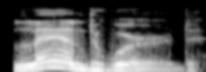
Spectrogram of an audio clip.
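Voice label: "landward", British English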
